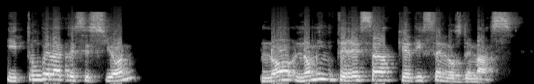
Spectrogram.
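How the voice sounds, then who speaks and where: A man from Israel whose first language is Hebrew, speaking in a measured, hesitant way with fillers as an interview guest telling his faith story. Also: high voice, animated. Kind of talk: personal faith testimony.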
